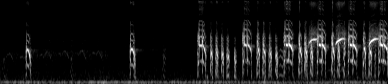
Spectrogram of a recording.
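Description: Partridge: two isolated harsh notes, then a fast, grating chatter of rising, squealing notes, several each second, over a steady low hum.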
